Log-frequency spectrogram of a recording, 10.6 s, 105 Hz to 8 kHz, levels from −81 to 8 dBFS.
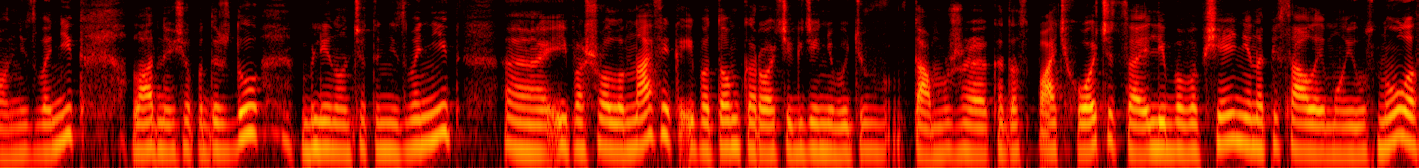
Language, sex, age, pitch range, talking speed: Russian, female, 20-39, 165-220 Hz, 180 wpm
